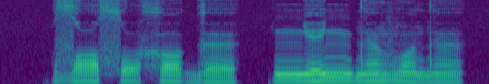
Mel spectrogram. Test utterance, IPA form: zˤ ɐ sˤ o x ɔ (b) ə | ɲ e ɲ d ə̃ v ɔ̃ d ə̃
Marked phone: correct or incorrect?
incorrect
